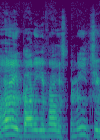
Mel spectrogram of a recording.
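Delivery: muffled voice, as if through a mask or respirator. Retelling meeting a stranger while both wore respirators, as if talking through a mask. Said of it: "both talking through our mask like this".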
